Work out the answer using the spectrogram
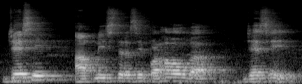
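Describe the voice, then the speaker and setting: Male grammar teacher, slow, repetitive, leans on tag questions; raised pitch, boomy echoey room. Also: fairly even intonation, darkish tone. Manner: asks questions and answers them himself. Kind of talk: Urdu grammar lesson.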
